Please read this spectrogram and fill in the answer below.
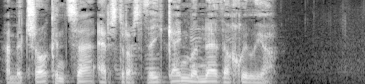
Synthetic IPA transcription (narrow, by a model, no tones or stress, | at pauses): amətʰrɔːkʰəntʰaɛrsd̥rɔsðejɡajnmənɛðɔχwɪlˠjɔ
